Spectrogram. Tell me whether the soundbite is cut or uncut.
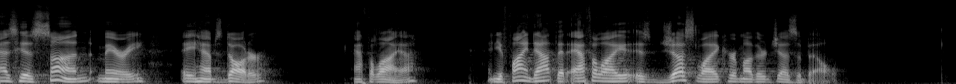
uncut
